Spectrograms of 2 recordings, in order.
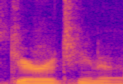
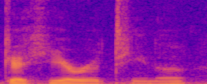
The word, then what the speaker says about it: Giratina: And I was like, no, it's Giratina. It's not like Gahiratina.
